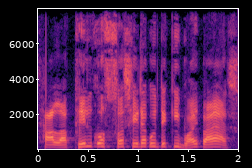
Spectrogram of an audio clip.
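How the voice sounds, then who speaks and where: A performer playing a gruff adult tea-stall keeper in a comedy cartoon, blunt, mocking and scolding. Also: medium pitch, a little fast, mellow, slight background noise, lightly acted.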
